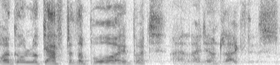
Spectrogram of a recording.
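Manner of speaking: soft mumble, under the breath, half to oneself. Voicing a character who agrees to look after the boy: mumbling under his breath. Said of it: "He mumbles under his breath and wanders out".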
